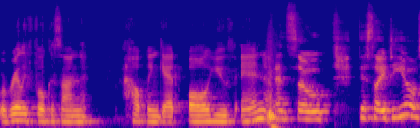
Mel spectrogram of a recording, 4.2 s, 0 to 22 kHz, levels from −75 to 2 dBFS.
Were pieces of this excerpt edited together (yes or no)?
yes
